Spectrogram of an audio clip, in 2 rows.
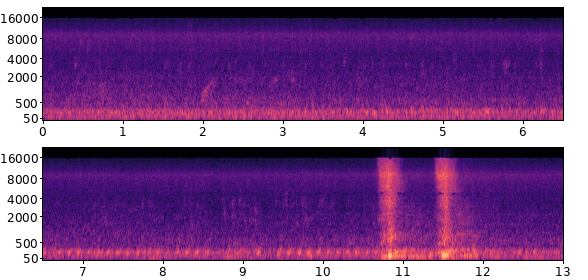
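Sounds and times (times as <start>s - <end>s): small engine running: 0.0s - 13.0s
high-pressure spray blasts: 10.7s - 11.8s.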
